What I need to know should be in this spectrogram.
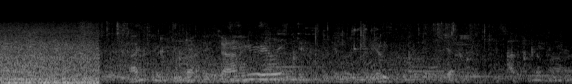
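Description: People chatter and murmur around a busy dining room.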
